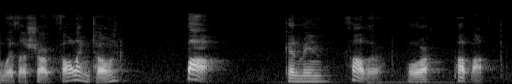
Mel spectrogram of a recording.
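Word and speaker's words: 把: Ba, pronounced with a rising tone, ba, means to pull out or extract. Ba, with a low dipping tone, ba, means to grasp something. And ba, spoken with a sharp falling tone, ba, can mean father or papa.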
